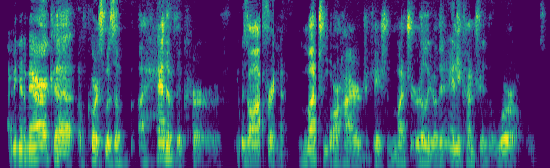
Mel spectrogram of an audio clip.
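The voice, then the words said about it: American accent. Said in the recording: “your home country, America ... in terms of what you can hear in my accent”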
